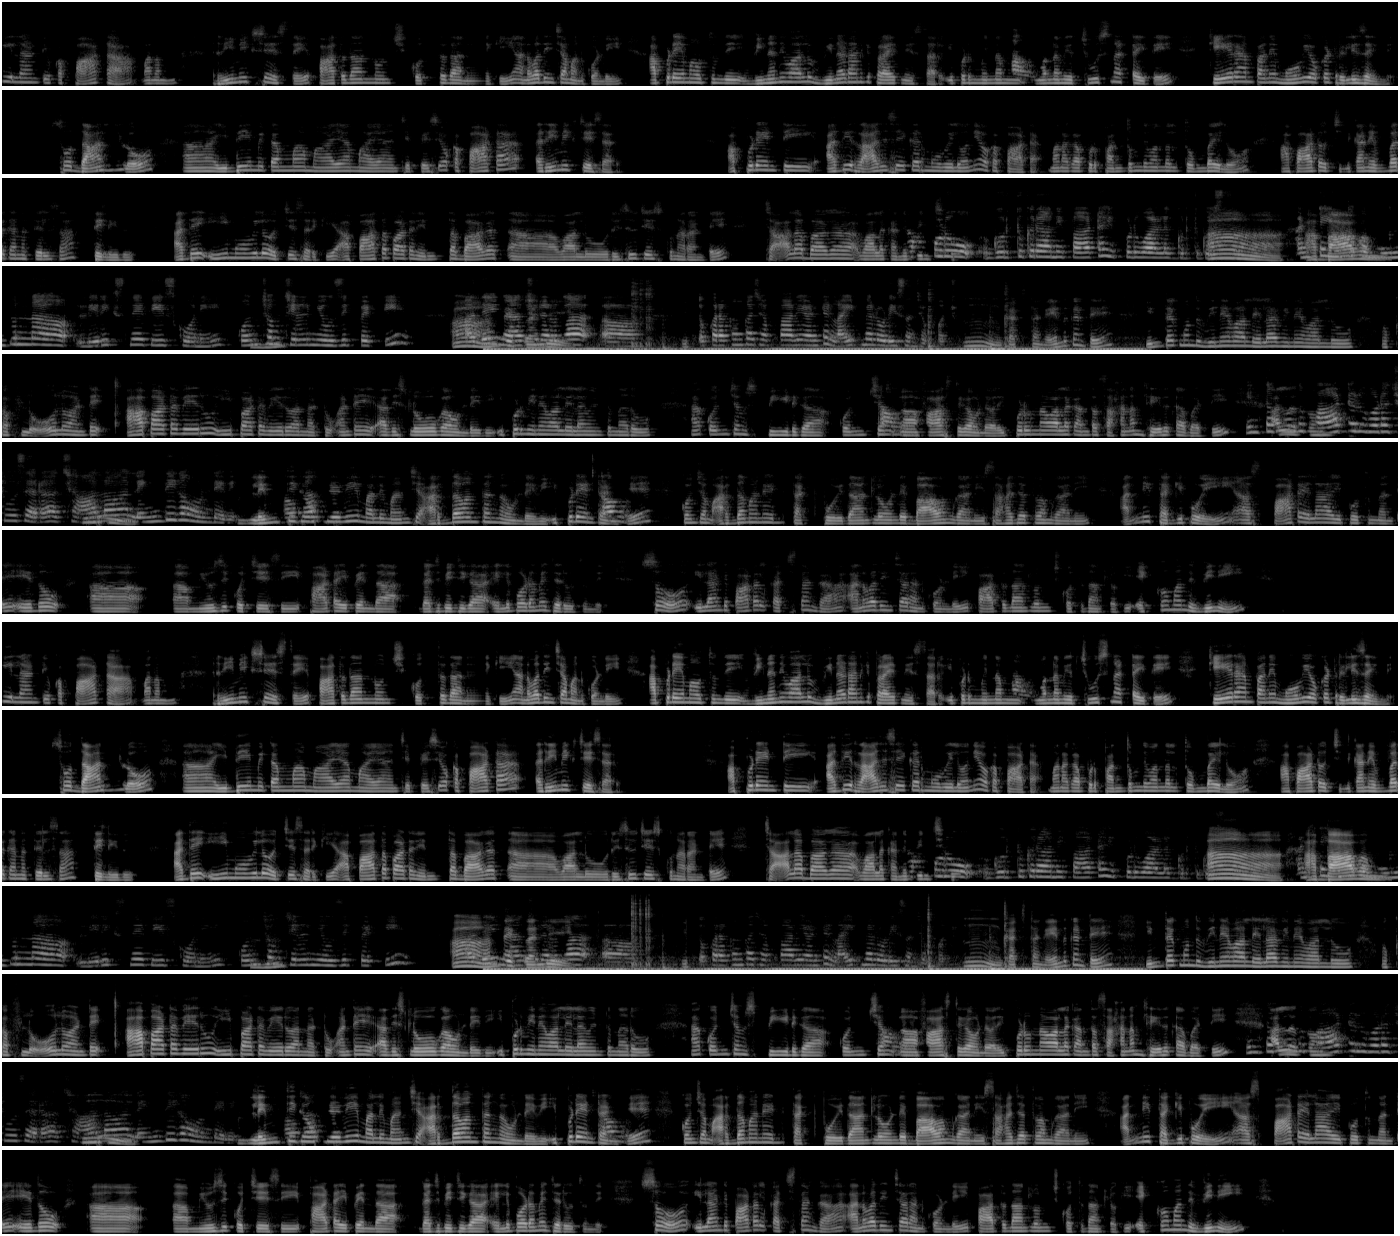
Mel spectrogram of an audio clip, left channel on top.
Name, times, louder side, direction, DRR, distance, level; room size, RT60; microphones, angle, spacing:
voice 1, 0.0-13.9 14.5-15.5 15.8-20.1 21.2-29.2 29.6-37.5 40.0-41.8 44.4-44.7 46.4-47.6 51.5-55.6 55.8-69.1 70.6-71.1 72.2-76.3 76.6-85.2 85.5-96.6, right 3 dB, 30° right, 0.4 m, -34 dB
voice 2, 37.0-40.4 40.9-46.0 46.5-48.3 48.8-51.3 64.6-64.9 68.3-72.2 72.6-73.0 75.8-76.1, left 3 dB, 85° left, 1.4 m, -38 dB
Car / Engine, 46.7-53.3, right 2 dB, 70° right, 1.0 m, -36 dB
4.8 x 4.6 x 5.7 m
head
